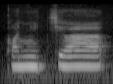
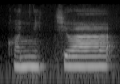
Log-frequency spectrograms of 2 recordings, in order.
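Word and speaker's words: こんにちは: Konnichiwa. konnichiwa, konnichiwa. Good evening would be konbanwa, konbanwa, konbanwa. So although here this is hiragana ha, ha, but sometimes we pronounce it as wa, wa.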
